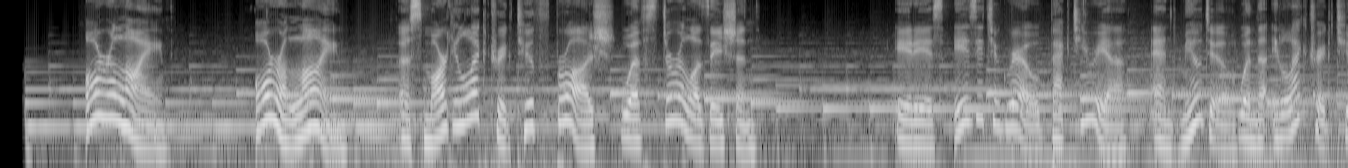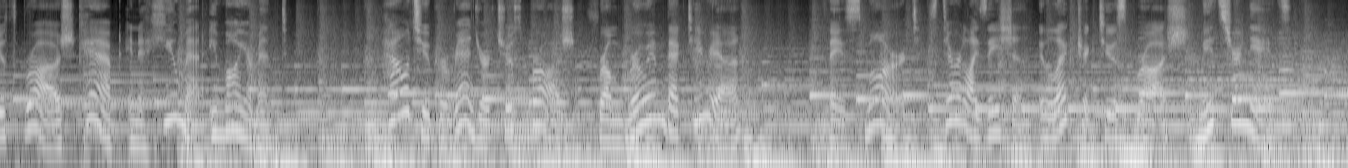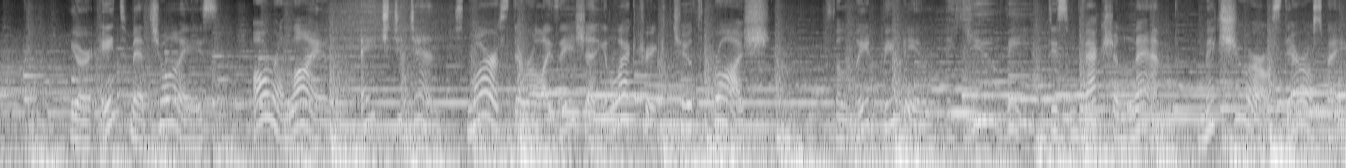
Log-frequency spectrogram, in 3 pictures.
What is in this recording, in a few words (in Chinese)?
女 英语广告 国际品牌; SMART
